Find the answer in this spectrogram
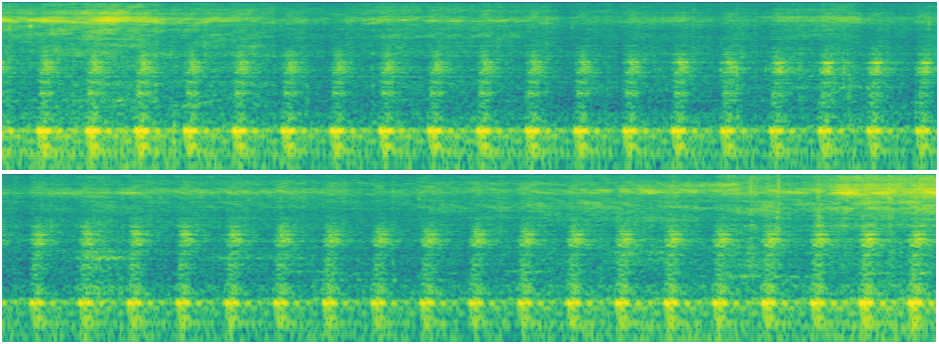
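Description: Simulated steam locomotive chuffing from an MRC Sound Station sound unit, an even beat of hissy chuffs at about three to four a second over a steady hum.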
